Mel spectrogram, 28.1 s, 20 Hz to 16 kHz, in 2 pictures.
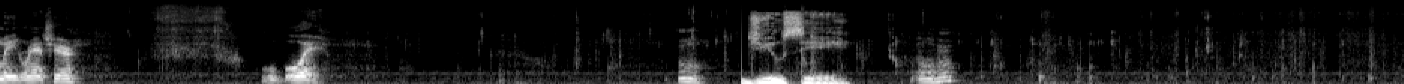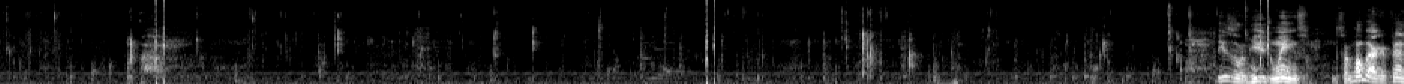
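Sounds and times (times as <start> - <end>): wet chewing: 22.4 - 26.1.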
